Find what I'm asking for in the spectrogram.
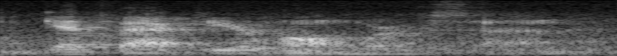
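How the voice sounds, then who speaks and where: A man's voice: sits low, recorded from a distance, background noise, heavily acted. A man playing a cheerful, proud turn-of-the-century father, folksy and boastful, heard from an old home VHS tape of a theme-park show. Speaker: animatronic show narrator. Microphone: camcorder in the audience. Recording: echoey show hall taped from afar. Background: loud show music.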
